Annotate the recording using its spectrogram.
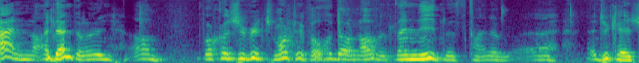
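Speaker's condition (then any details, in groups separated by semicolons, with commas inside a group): Cerebral palsy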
